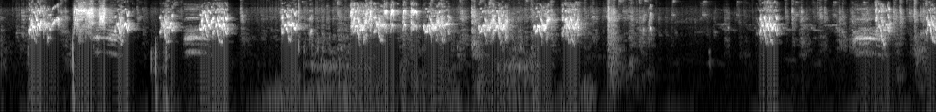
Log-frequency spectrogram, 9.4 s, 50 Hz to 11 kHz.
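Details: On June 20, 2024 budgie parrots chatter in scratchy, squeaky bursts, some overlapping, with soft rustling and fluttering underneath and short quiet gaps between calls.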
